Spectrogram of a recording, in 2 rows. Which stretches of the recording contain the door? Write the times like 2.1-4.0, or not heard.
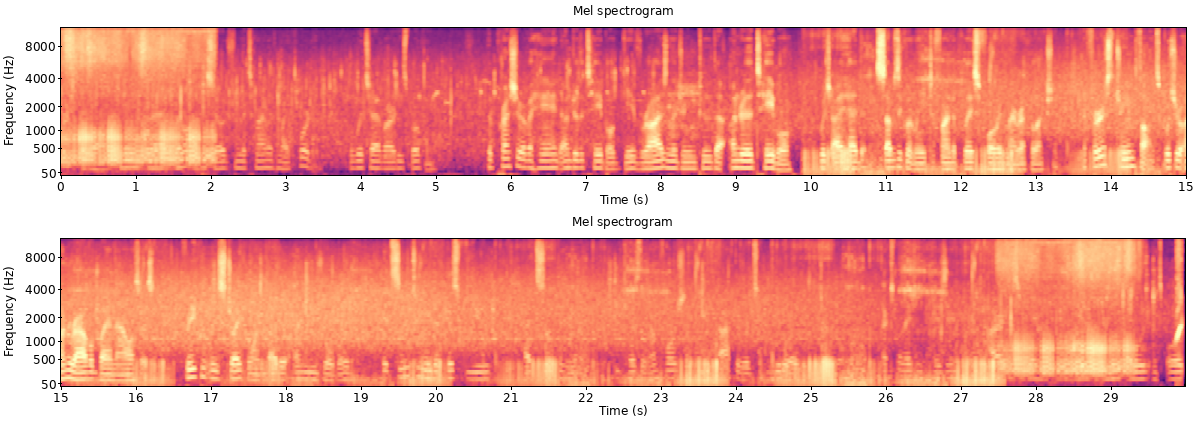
not heard.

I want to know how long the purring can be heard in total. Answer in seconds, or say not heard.
22 s.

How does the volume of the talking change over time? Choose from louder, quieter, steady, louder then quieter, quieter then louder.
louder then quieter.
